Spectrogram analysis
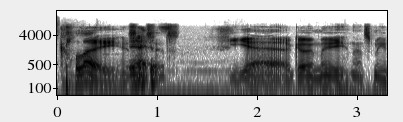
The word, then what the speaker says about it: Klei: um it's it looks like it should be pronounced cly but it's actually pronounced clay yeah go me that's me doing my research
